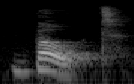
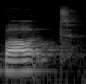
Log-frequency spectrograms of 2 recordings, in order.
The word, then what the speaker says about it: boat: O a as in road, boat, soap. So, don't say boat. Say boat.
